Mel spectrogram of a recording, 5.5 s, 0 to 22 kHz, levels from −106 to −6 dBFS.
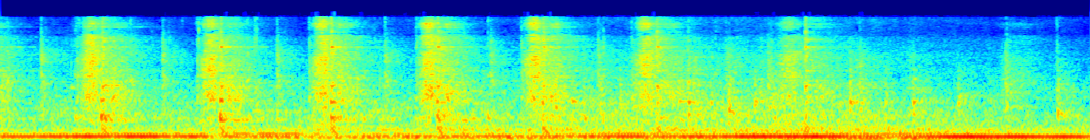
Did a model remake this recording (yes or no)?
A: no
